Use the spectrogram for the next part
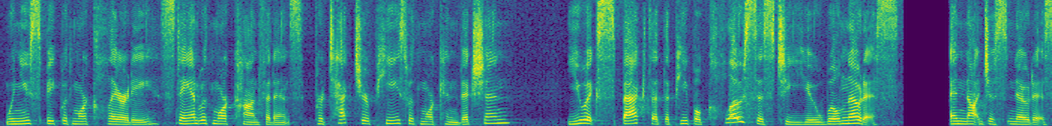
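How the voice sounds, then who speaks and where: A woman giving a motivational speech, measured and emphatic, building her points through repetition. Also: lowish voice, lively intonation. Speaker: motivational speaker.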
